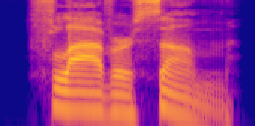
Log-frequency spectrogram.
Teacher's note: Notice the pronunciation. 2 schwa sounds there.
